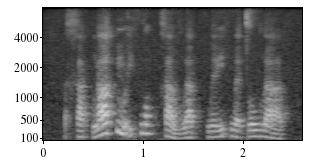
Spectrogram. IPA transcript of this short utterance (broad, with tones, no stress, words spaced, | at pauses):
xa˨˩k̚ŋaː˦˥t̚mə̰˧˥j hwɔ˦˥k̚xa˧˩wla˨˩t̚ hwe˨˦jhwɛ̰˧˨t̪o˧wlaː˨˩t̚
